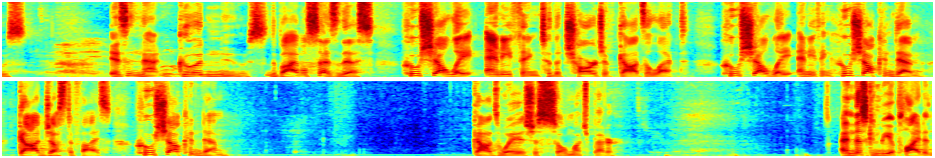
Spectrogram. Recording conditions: large echoing room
